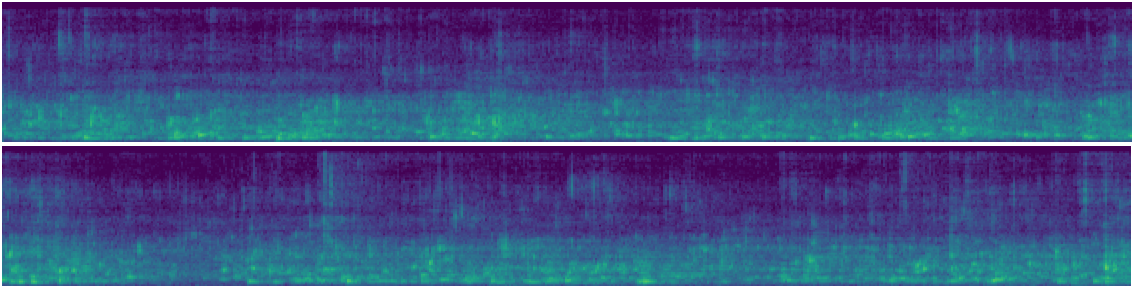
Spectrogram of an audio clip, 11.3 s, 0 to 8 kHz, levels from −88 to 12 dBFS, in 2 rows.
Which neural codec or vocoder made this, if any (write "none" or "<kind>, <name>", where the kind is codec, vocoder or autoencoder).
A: none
